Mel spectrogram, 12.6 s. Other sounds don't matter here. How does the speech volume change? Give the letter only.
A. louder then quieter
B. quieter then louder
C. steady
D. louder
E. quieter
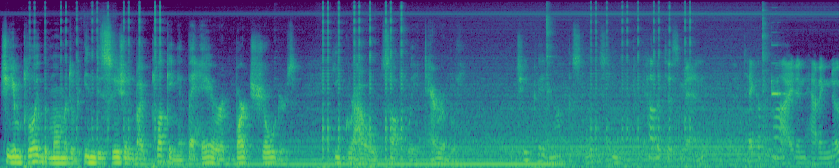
E.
